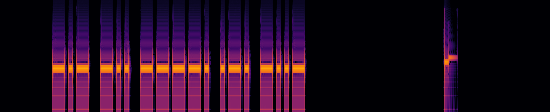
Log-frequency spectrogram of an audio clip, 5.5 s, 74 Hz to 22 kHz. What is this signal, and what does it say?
Morse code, heard as a keyed tone, about 30 wpm, 700 Hz. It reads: KD9RX
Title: USA Call Signs Repeated 3x 30wpm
